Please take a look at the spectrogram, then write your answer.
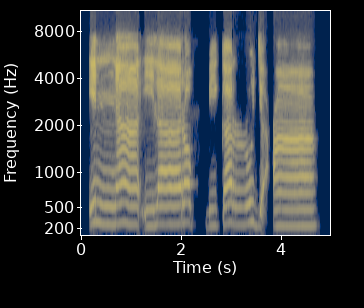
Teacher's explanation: Tadi kamu bacanya inna kepanjangan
